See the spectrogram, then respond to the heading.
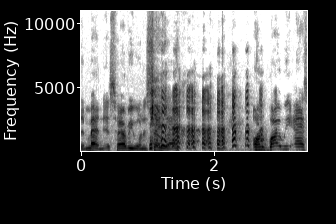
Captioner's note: laughs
